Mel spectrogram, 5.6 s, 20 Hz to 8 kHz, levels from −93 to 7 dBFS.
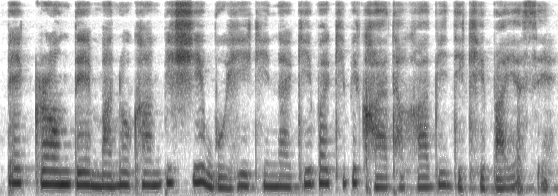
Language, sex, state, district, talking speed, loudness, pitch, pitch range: Nagamese, female, Nagaland, Kohima, 170 wpm, -18 LUFS, 190 Hz, 165-210 Hz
